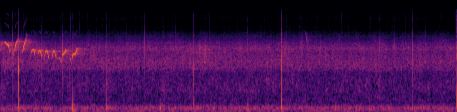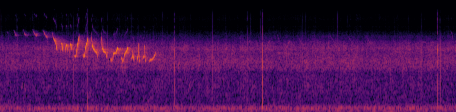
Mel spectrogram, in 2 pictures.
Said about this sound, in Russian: Да это неугомонная пеночка-весничка. Она не боится дождя и, как ни в чем не бывало, тихо поет, будто играет на дудочке.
